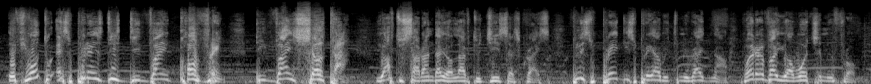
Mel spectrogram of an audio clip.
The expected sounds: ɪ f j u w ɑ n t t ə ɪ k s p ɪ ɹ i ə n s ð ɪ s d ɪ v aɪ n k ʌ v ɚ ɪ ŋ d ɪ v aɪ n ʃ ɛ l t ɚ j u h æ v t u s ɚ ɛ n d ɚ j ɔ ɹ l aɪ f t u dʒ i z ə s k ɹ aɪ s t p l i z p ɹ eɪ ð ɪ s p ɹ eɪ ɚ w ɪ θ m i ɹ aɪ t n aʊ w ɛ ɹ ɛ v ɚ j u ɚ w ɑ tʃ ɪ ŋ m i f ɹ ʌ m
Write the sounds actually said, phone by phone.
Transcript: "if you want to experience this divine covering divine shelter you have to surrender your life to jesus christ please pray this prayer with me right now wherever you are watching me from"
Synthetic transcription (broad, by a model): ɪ f j u w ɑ n t t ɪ k s p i ɹ i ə n s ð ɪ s d ɪ v aɪ n k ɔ v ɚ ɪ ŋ d ɪ v aɪ n ʃ ɛ l t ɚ j u h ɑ f t u s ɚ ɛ n d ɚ j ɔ l aɪ f t u dʒ i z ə s k ɹ aɪ s t p l i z p ɹ eɪ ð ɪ s p ɹ eɪ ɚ w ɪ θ m i ɹ aɪ t n aʊ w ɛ ɹ ɛ v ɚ j u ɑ w ɑ tʃ ɪ ŋ m i f ɹ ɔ m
